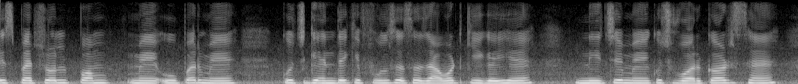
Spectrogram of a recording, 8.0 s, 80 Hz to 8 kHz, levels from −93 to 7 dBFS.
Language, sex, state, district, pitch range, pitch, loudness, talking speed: Hindi, female, Jharkhand, Garhwa, 215-230 Hz, 225 Hz, -13 LUFS, 150 wpm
